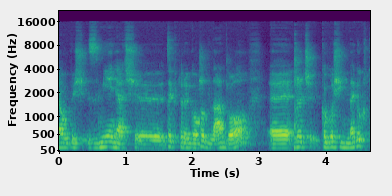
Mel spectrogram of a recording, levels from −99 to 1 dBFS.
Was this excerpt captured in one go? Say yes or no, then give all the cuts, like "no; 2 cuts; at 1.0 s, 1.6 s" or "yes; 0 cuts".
no; 4 cuts; at 1.6 s, 2.1 s, 2.5 s, 3.5 s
